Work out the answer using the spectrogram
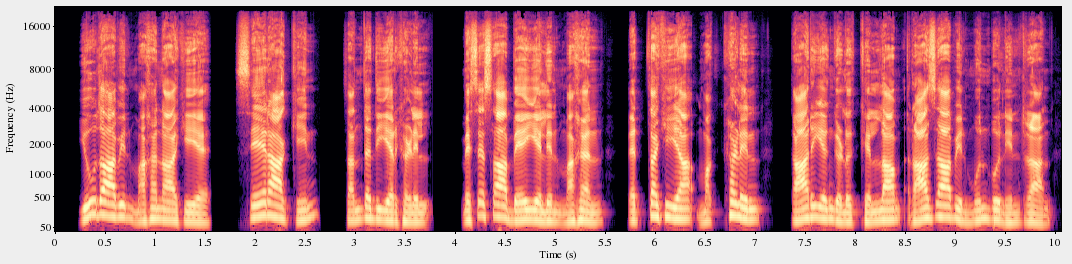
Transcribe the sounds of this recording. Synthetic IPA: juːðaːʋɪnmɐɣɐnaːɣɪjɐ | seːɾaːkɪn | sɐnd̪ɐðɪjɐɾɣɐɭɪl | mɛsɛsaːbeːjelɪnmɐɣɐn | pɛt̪ːɐɣɪjaːmɐkːɐɭɪn | kaːɾɪjɐŋɡɐɭɯkːɛlːaːmɾaːd͡ʒaːʋɪnmʊnbɯnɪndra̰ːn

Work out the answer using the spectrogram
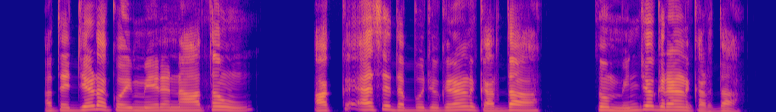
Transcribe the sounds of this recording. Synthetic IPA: ɐt̪̬ɛd͡ʒeːɽakoːimeːɾɛnãːt̪ʰɐũ | ɐkɛːsed̪ɐbːud͡ʒoɡɾɛːɽ̃kɐɾd̪a | somɪ̃nd͡ʒoɡɾɛːɽ̃kɐɾd̪aː

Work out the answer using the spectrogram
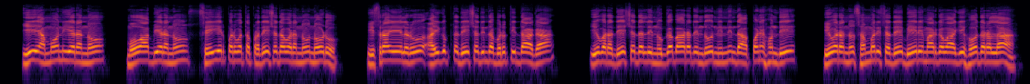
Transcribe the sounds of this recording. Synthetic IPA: iːɐmːo̞ːnijɐɾɐnːu | moːaːbjɐɾɐnːuseːjiɾpɐɾʋɐt̪ɐpɾɐd̪ɛːʃɐd̪ɐʋɐɾɐnːunoːɽu | isɾaːjeːlɐɾuɐjɡup̚t̪ɐd̪ɛːʃɐd̪ind̪ɐbɐɾut̪ːid̪ːaːɡɐ | iʋɐɾɐd̪ɛːʃɐd̪ɐlːinuɡːɐbaːɾɐd̪e̞nd̪uninːind̪ɐːpːɐɳeɦo̞nd̪i | iʋɐɾɐnːusɐmːɐɾisɐd̪e̞beːɾemaːɾɡɐʋaːɡiɦɔːd̪ɐɾɐlːɐ

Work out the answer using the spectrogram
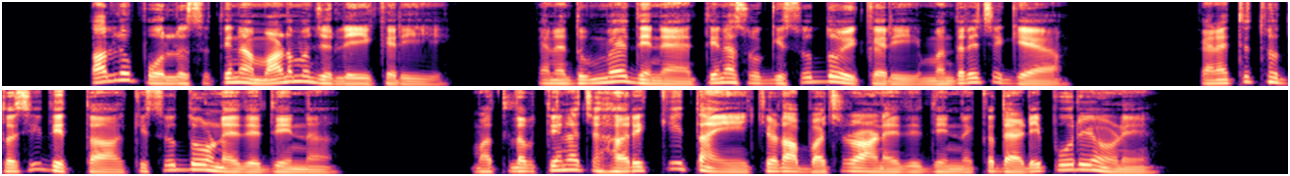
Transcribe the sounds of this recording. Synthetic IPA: t̪aːlupɔːlʊst̪ɪnãmaːɽ̃ʊ̃ãd͡ʒoleːikɐɾi | kɐnɛd̪ʊmːẽd̪ɪnɛ̃t̪ɪnãsoːɡisʊd̪ɦoikɐɾimɐ̃nd̪əɾet͡ʃəɡeja | kɐnɛt̪ɪt̪ʰːud̪ɐs̬id̪ɪt̪ːakisʊd̪ɦoːɽ̃ed̪ed̪ɪn | mɐt̪ləb̚t̪ɪnãt͡ʃəɦɐɾɪkːit̪aːĩt͡ʃɐɽaːbat͡ʃɐɽaːɽ̃ed̪ed̪ɪnkɐd̪ɛːɽipuːɾeɦoːɽ̃eː

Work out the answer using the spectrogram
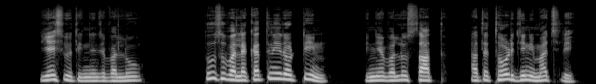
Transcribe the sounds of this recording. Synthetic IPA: jiːsuɛt̪̬ɪ̃jãd͡ʒobɐlːu | t̪ʊsubɐlːɛkɐt̪ɪniɾoːʈːiɦɪ̃n | t̪ɪ̃jãbɐlːusɐt̪ | ɐt̪̬ɛt̪ʰoːɽid͡ʒɪnimɐt͡ʃʰli

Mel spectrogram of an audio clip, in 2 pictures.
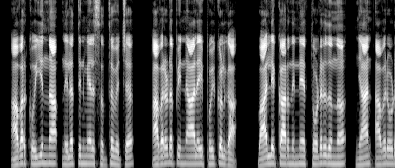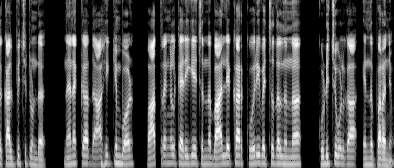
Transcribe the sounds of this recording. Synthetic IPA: ɐʋɐrko̞jːunːɐnilɐt̪ːinme̞ːlɕrɨd̪ʱːɐʋɐt͡ɕːɨ | ɐʋɐɾuɽe̞pinːaːlepojkːoɭɣɐ̰ | baːljɐkːaːrninːe̞t̪oɽɐɾuðenːɨɲaːnɐʋɐɾo̞ːɽɨkɐlpːit͡ɕːiʈ̬ːuɳɖɨ | ninɐkːɨd̪aːɦikʲːumbo̞ːɭ | paːt̪rɐŋːɐɭkɐɾiɣɐt͡ɕːe̞nːɐbaːljɐkːaːrkoːɾiʋɐt͡ɕːɐðilninːɨ | kuɽit͡ɕːuɣoɭɣɐe̞nːɨpɐrɐɲːu

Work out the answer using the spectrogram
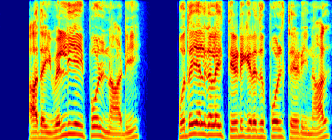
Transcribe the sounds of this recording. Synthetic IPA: ɐðɐɪʋɛɭːɪjɐɪpːoːlnaːɽi | pʊðɐjɐlɣɐɭɐɪt̪ːeːɽɯɣɪrɐðɯpoːlt̪eːɽɪnaːl

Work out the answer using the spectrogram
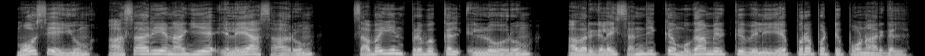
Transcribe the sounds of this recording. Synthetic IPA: moːseːjɯmaːsaːɾɪjɐnaːɣɪjɐʔɪlɐjaːsaːɾɯm | sɐbɐjɪnpɪɾɐbɯkːɐɭɛlːoːɾɯm | ɐʋɐɾɣɐɭɐɪsɐnd̪ɪkːɐmʊɣaːmɪɾkɯʋɛɭɪjeːpʊrɐpːɐʈːɯpːoːnaːɾɣɐɭ

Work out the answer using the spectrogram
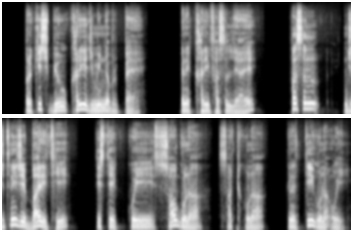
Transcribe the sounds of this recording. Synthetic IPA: pɐɾkɪt͡ʃʰbjukʰɐɾɪjad͡ʒɐmĩːnap̬ɐɾpɛː | kɐnekʰɐɾipʰɐsəlːeaːe | pʰɐsəl | d͡ʒɪt̪ñid͡ʒebaːɾit̪ʰi | t̪ɪst̪ʰekoːisɔːɡʊɽ̃a | sɐʈʰɡʊɽ̃a | kɐnet̪iːɡʊɽ̃a̰ʔoːḭː

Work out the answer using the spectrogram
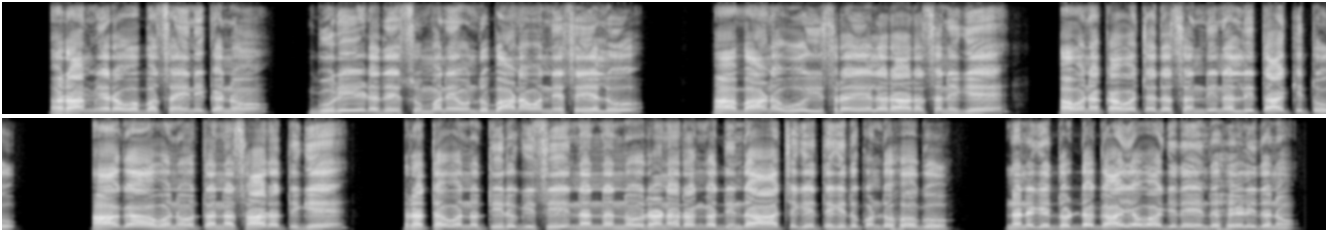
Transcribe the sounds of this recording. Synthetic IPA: ɐɾaːmjɐɾɐɔbːɐsɐjnikɐnu | ɡuɾiːɽɐd̪e̞sumːɐneo̞nd̪ubaːɳɐʋɐnːesɛjɐlu | aːbaːɳɐʋuisɾaːjeːlɐɾɐːɾɐsɐniɡe̞ | ɐʋɐnɐkɐʋɐt͡ʃɐd̪ɐsɐnd̪inɐlːit̪aːkit̪u | aːɡɐːʋɐnut̪ɐnːɐsaːɾɐt̪iɡe̞ | ɾɐt̪ʰɐʋɐnːut̪iɾuɡisinɐnːɐnːuɾɐɳɐɾɐŋɡɐd̪ind̪ɐaːt͡ʃɐɡe̞t̪eɡe̞d̪uko̞ɳɖuɦo̞ːɡu | nɐnɐɡe̞d̪ɔɖːɐɡaːjɐʋaːɡid̪e̞ːnd̪uɦe̞ːɭid̪ɐnu

